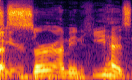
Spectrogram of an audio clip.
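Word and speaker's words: Cyr: Dershaw other than Aiden Sear. Yes, sir. I mean, he has not, Sir, my bad. Whatever you pronounce it as. I believe it's sir. Okay. C-Y-R. Sir.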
